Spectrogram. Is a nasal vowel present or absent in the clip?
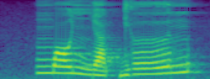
absent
